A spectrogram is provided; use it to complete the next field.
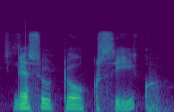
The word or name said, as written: nesuto'gsi'gw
